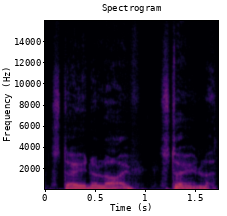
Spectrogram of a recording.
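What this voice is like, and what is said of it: Singing in a very deep voice. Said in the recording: “Really deep voice. ... Too low.”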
